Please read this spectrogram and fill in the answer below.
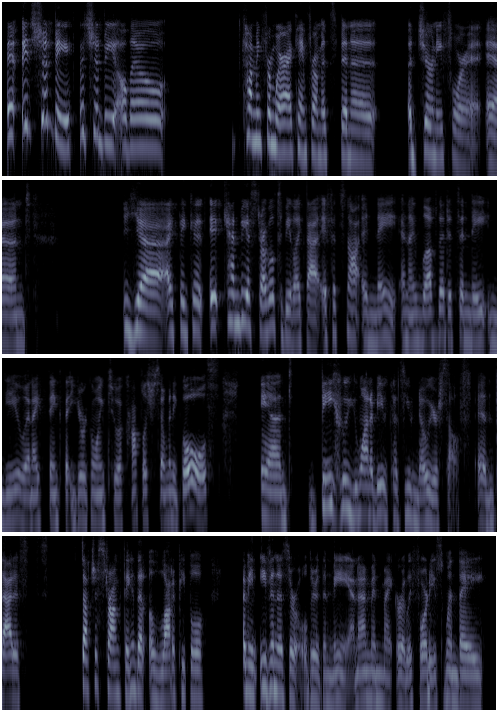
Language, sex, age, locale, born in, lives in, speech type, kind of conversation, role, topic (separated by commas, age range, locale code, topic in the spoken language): English, female, 40-44, en-US, United States, United States, conversation, podcast, host, How do you recognize and build strong, supportive relationships in your life?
